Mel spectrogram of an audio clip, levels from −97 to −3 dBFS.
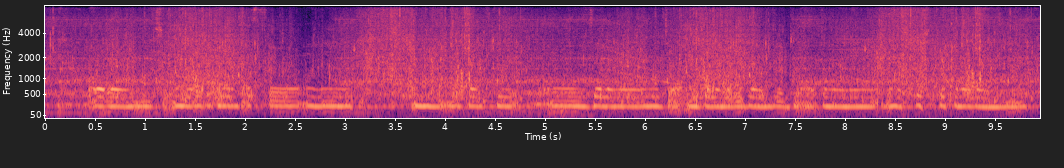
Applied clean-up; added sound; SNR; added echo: none; Domestic sounds, home sounds + Splash, splatter; 2 dB; none.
